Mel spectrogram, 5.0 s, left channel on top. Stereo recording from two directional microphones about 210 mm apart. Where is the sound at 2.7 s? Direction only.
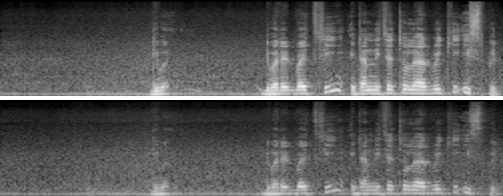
50° left (ahead or behind).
